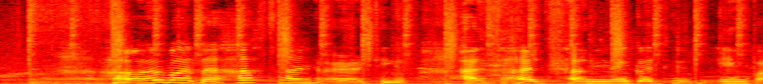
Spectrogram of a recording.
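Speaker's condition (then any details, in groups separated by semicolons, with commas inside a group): Cerebral palsy; from birth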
